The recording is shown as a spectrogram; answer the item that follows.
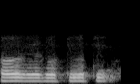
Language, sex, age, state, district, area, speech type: Hindi, male, 45-60, Uttar Pradesh, Hardoi, rural, conversation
